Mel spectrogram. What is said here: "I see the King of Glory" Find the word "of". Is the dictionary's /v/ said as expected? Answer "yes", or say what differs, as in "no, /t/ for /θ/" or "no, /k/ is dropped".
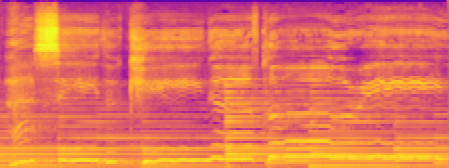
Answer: yes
